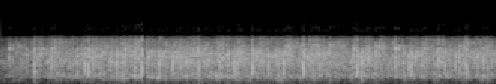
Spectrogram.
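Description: Applause on a talk radio show, a dense, even wash of clapping held at steady volume throughout, sounding somewhat muffled and narrow as if over a broadcast line.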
